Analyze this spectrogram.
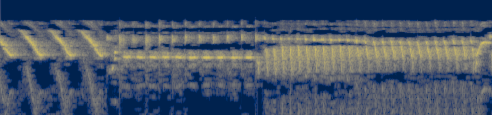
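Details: Timbrado canary opens with three quick descending whistled sweeps, then moves into a smooth high roll and a loud, dense, rapid trill held to the end.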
